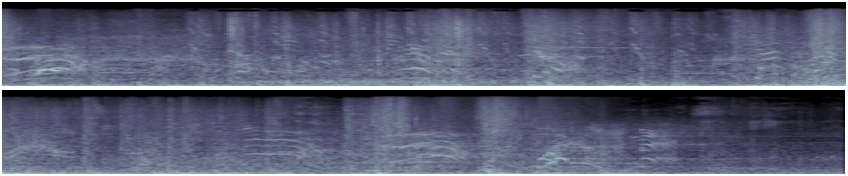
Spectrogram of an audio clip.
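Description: Swords clash and spells burst in a loud fight.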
